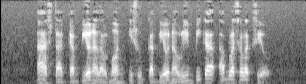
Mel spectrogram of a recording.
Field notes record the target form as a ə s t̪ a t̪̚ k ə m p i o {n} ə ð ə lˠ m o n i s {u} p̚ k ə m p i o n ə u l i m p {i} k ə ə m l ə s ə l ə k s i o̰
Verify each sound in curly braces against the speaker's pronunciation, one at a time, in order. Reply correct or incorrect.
correct, correct, correct

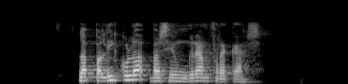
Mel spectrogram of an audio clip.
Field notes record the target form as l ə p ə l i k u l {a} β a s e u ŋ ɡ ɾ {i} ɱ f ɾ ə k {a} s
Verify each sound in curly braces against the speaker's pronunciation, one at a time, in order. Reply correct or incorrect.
incorrect: ə, incorrect: a, correct

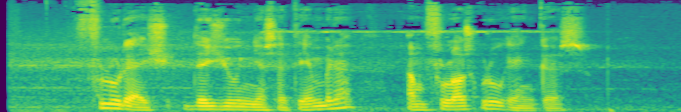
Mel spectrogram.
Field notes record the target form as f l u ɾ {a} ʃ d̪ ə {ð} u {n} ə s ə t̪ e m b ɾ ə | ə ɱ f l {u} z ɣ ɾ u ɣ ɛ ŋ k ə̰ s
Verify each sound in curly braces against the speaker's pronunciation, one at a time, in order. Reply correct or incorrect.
incorrect: ɛ, incorrect: ʒ, incorrect: ɲ, incorrect: ɔ

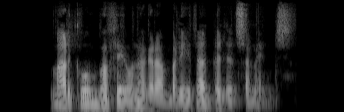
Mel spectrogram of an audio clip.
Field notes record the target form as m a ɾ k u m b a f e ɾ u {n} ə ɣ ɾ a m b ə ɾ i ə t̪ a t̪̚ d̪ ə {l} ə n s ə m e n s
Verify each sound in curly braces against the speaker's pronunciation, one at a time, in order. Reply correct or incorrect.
correct, incorrect: ʎ

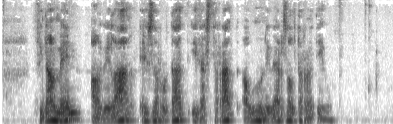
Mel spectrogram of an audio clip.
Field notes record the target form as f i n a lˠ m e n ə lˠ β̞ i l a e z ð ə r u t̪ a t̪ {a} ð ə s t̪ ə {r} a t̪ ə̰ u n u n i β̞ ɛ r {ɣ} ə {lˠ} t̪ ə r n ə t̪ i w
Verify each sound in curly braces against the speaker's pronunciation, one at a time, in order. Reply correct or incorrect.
incorrect: i, correct, incorrect: z, correct

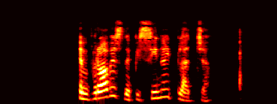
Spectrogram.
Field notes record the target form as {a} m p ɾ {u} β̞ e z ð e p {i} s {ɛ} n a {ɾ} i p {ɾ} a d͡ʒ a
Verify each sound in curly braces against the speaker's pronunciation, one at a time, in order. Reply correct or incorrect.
incorrect: e, incorrect: ɔ, correct, incorrect: i, incorrect: none, incorrect: l

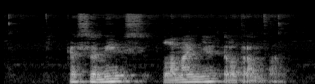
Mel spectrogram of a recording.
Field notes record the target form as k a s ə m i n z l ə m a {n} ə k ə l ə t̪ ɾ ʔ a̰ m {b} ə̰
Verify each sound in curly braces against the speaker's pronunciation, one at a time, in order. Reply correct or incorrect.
incorrect: ɲ, incorrect: p

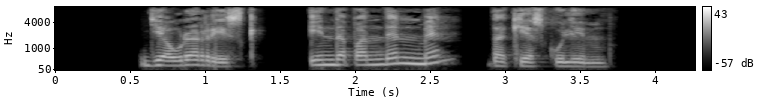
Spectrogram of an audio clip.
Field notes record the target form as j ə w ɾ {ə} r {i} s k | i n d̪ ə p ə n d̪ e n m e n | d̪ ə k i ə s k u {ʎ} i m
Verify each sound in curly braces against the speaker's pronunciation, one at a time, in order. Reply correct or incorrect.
incorrect: a, correct, correct

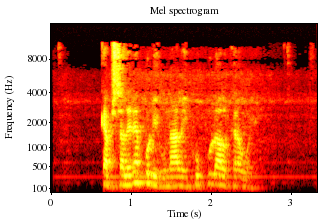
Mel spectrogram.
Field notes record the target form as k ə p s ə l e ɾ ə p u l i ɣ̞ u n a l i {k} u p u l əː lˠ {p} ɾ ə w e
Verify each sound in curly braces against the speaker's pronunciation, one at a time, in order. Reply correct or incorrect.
correct, incorrect: k

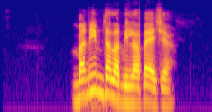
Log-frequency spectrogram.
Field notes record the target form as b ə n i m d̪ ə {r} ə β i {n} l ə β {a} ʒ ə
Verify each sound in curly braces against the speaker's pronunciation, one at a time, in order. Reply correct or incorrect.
incorrect: l, incorrect: none, incorrect: ɛ

